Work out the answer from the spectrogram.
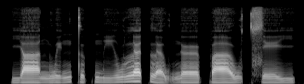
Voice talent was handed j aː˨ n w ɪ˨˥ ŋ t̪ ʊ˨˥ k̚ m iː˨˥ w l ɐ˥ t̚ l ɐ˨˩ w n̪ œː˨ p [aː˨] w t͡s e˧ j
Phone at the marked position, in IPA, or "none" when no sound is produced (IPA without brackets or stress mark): aː˨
